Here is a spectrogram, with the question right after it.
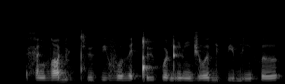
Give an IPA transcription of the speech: x a ŋ zˤ a bʲ a ɖ cʰ ʉ pʲ o v o ð ɛ ǃ ʉ p o ɖ ŋ ə˞ ŋ ʒ o ə̯ bʲ o pʲ ə˞ bʲ o ɲ θ ɤ

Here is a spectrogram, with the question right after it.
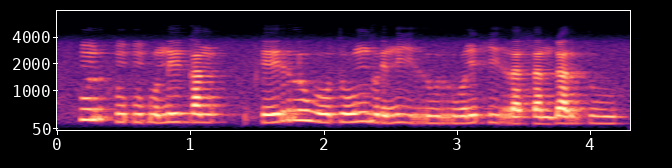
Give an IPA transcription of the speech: ũ˦ r h ũ˨ f ũ˨ ɓ o˨ n eː˦ ɡ a˦ ŋ | pʰ eː˨˦ r l ʊ˦ w oː˨ t oː˨˦ ŋ d ʊ˨ ɾ ɪ˨ n iː˦˨ r uː˨ r w ʊ˨˦ ɾ ĩ˦ h i˦˨ r a˨ s a˨ n ɗ a˦ r t uː˦

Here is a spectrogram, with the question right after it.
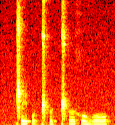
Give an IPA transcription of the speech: ǁ e ʔ o ǁʰ ɵ ǁʰ ɵ x o w o

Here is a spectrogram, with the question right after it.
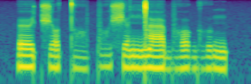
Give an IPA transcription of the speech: œ t͡ʃ ɔ t ɔ̤ p ɔ̤ ʃ ɐ ŋ͡ǀ a bʱ ɔ ɡʱ ʊ ŋ

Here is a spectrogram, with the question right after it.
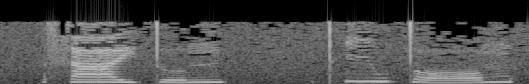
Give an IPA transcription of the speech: s aː˨ j t̪ ʊ˨˧ ŋ | t̪ʰ iː˥ w t̪ ɔː˨˥ m

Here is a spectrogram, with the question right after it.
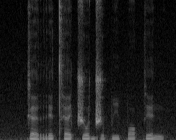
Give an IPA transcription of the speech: k ɛ˦˨ r ɪ˦ tʰ ɛ˦ t͡ʃ o˦ d͡ʒ ʊ˨ p i˨ p ɔ˦ k ɪ˦˨ n

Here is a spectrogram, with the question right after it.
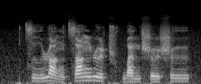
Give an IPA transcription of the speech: t͡s ɹ̩˧˥ ɻ ɑ˨˩ ŋ t͡s ɑ˥ ŋ ɻ ɻ̩˥˩ ʈ͡ʂʰ w a˥ n ʂ ɻ̩˧˥ ʂ ɻ̩˥

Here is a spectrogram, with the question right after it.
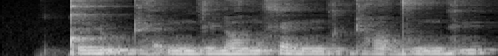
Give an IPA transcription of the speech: ǃ ɯ ɳ ṵ ɖʱ æ̰ n ŋ ɡ e ɳ ɑ n x æ n ŋ ɡ y ɖʱ ɑ d ɯ n ɡ y

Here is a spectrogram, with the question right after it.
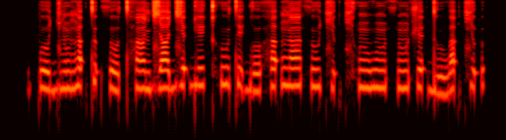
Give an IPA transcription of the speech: p o˨ d͡ʑ ũ˨ ŋ ä˦ ʔ t ʊ˦ ʔ θ o˨ tʰ ã˦ d͡ʑ ä˦ d͡ʑ ɛ˦ ʔ ɡ e˦ kʰ u˦ t ḛ˦˨ ɡ o˨ h ä˦ ʔ ŋ ã˦ θ u˦ t͡ɕ ʊ˦ ʔ t͡ɕʰ ũ˦ w ũ˦ θ ũ˦ ʃ ɛ˦ ʔ d u˨ w ä˦ ʔ t͡ɕ ʊ˦ ʔ

